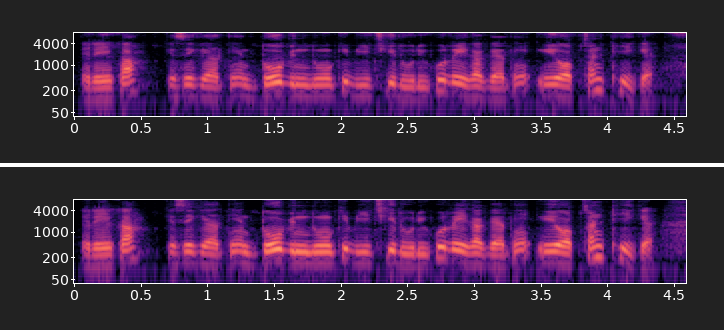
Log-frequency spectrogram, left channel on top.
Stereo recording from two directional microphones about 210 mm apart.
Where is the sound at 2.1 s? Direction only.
55° right (ahead or behind).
